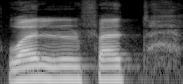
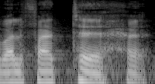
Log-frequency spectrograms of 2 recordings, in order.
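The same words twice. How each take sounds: First: The t stays vowelless, ending in faint h. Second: The t is voiced with a vowel. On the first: The speaker calls it right. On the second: The speaker calls it wrong. "ت را حرکت نشه، والفتح نه"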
